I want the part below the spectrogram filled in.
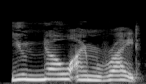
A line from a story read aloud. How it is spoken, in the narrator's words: Cam shouted, not fighting back at all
